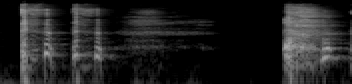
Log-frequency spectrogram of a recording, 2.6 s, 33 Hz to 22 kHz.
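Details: Coughing compilation of a 24-year-old streamer who says they cough a lot: about four short, sharp coughs in a quick cluster, a pause, then another harsh cough.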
